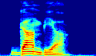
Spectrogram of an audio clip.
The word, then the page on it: Gambia: [ˈɡæm.bi.ə]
